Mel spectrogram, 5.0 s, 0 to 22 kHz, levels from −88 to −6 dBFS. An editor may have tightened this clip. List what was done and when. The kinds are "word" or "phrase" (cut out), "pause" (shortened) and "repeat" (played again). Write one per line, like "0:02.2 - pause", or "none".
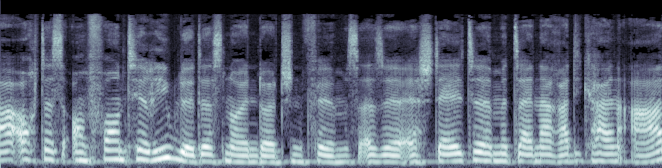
none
